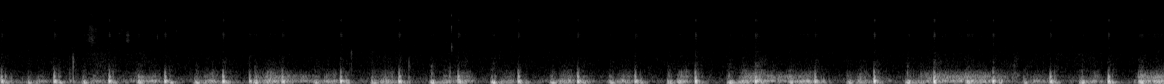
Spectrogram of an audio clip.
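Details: Muffled regular heartbeats with low rumbling, about 100 per minute, recorded during a straining pressure breath-hold; heart sounds during straining breath-hold.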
